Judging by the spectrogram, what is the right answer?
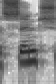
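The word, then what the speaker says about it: sinh: what we're given in a lecture pdf so cinch uh it's it's pronounced cinch of x hyperbolic sine is equal to x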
